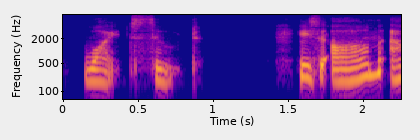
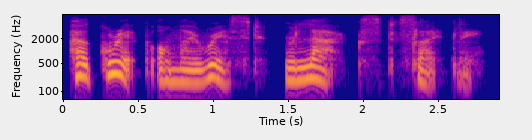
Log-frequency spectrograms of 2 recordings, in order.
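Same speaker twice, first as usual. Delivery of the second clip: ordinary delivery, nothing marked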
